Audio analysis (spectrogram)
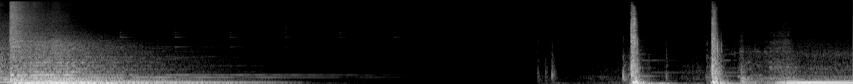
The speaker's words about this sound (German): Es ist ein super teurer Sportwagen, in den die beiden Männer einsteigen.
